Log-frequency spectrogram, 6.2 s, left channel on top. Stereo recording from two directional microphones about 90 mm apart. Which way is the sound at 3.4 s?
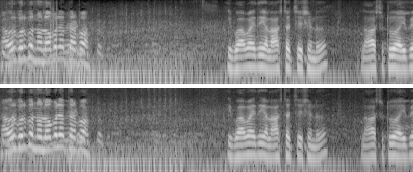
20° left (ahead or behind).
